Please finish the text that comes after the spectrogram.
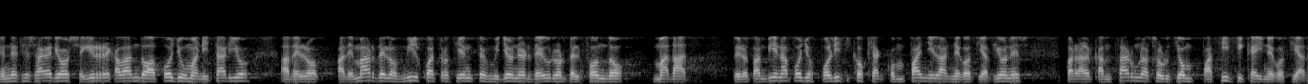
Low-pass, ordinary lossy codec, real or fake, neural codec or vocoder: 3.6 kHz; none; real; none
